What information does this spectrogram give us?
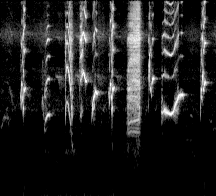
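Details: Chatty starling song meant to tutor and spur caged birds into singing. It gives a mix of sharp squawks and rising or wavering whistles, with one broad rasping burst partway through.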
